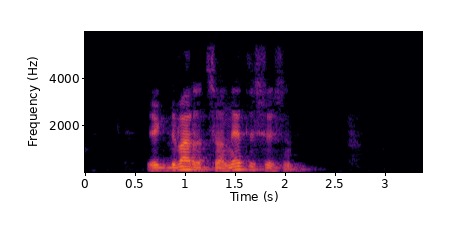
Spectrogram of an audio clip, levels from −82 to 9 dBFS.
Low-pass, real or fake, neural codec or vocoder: 5.4 kHz; real; none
